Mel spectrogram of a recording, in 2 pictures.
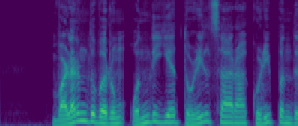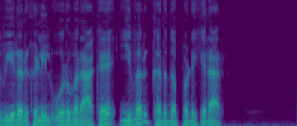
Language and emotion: Tamil, neutral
